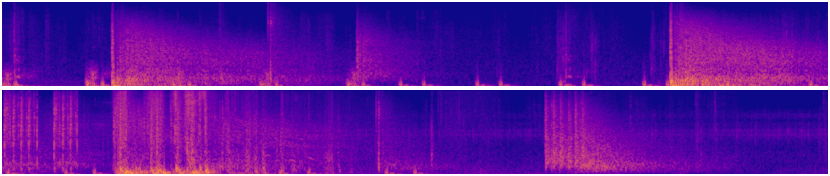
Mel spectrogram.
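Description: Explosions boom and rumble away.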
